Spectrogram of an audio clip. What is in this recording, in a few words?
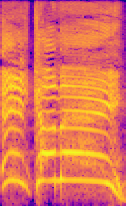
voiceovers, US; localized english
